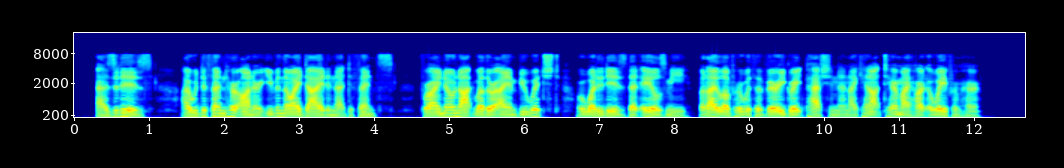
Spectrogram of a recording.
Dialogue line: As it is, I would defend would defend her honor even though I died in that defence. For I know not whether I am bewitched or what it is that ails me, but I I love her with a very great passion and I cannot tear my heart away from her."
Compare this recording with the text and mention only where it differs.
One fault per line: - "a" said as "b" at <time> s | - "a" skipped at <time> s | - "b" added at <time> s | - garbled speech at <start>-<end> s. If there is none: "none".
- "would defend" skipped at 2.1 s
- "I" skipped at 8.6 s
